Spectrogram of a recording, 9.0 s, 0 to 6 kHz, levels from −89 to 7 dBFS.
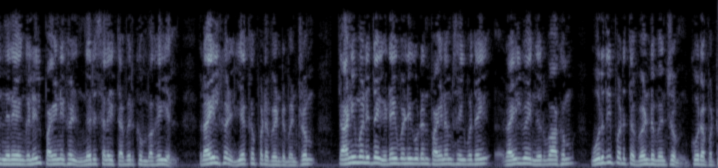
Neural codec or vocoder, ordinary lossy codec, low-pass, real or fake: none; Opus, 64 kbps; 5.4 kHz; real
